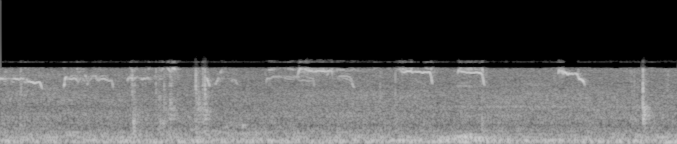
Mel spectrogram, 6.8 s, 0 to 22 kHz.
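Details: Common kestrel nestlings aged 8–10 days give thin, high, falling squeals in quick bursts during feeding, over a steady low rumble and some rustling.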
